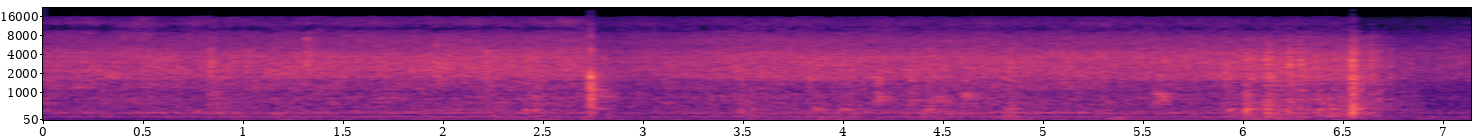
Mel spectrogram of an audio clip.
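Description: Ground beef sizzles steadily in a pan, with a spatula scraping and stirring now and then, a constant close crackle with no talk.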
